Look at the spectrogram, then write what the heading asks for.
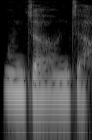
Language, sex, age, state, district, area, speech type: Nepali, female, 45-60, West Bengal, Darjeeling, rural, spontaneous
